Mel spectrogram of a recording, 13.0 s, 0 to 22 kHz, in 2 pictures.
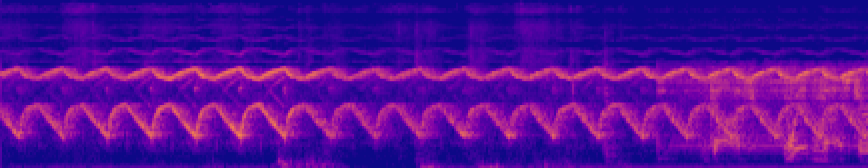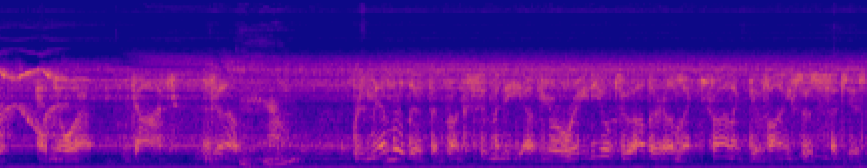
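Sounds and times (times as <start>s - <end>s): falling whoop alert siren: 0.0s - 7.1s
lower sweeping alarm tone: 0.0s - 12.8s.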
